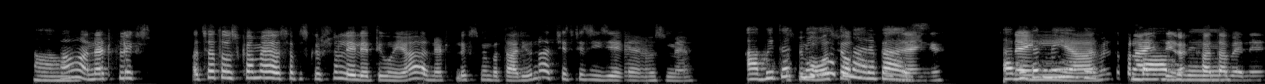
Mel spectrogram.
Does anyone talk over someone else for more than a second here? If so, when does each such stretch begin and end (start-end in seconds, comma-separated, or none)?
7.9-9.2, 10.2-12.0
